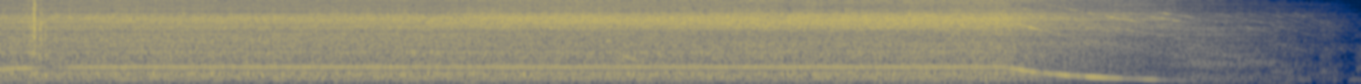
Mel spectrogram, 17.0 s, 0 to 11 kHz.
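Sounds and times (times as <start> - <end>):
vacuum suction motor winding down: 0.0 - 1.0, 12.5 - 16.8.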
